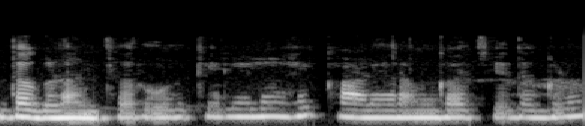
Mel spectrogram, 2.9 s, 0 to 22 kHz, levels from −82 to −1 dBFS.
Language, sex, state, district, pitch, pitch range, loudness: Marathi, female, Maharashtra, Sindhudurg, 200 Hz, 195-210 Hz, -17 LUFS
